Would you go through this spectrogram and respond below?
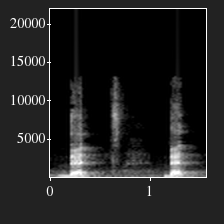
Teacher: Bila matikan ta, keluarkan sedikit angin. Tapi pastikan matikan ti dia dulu.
